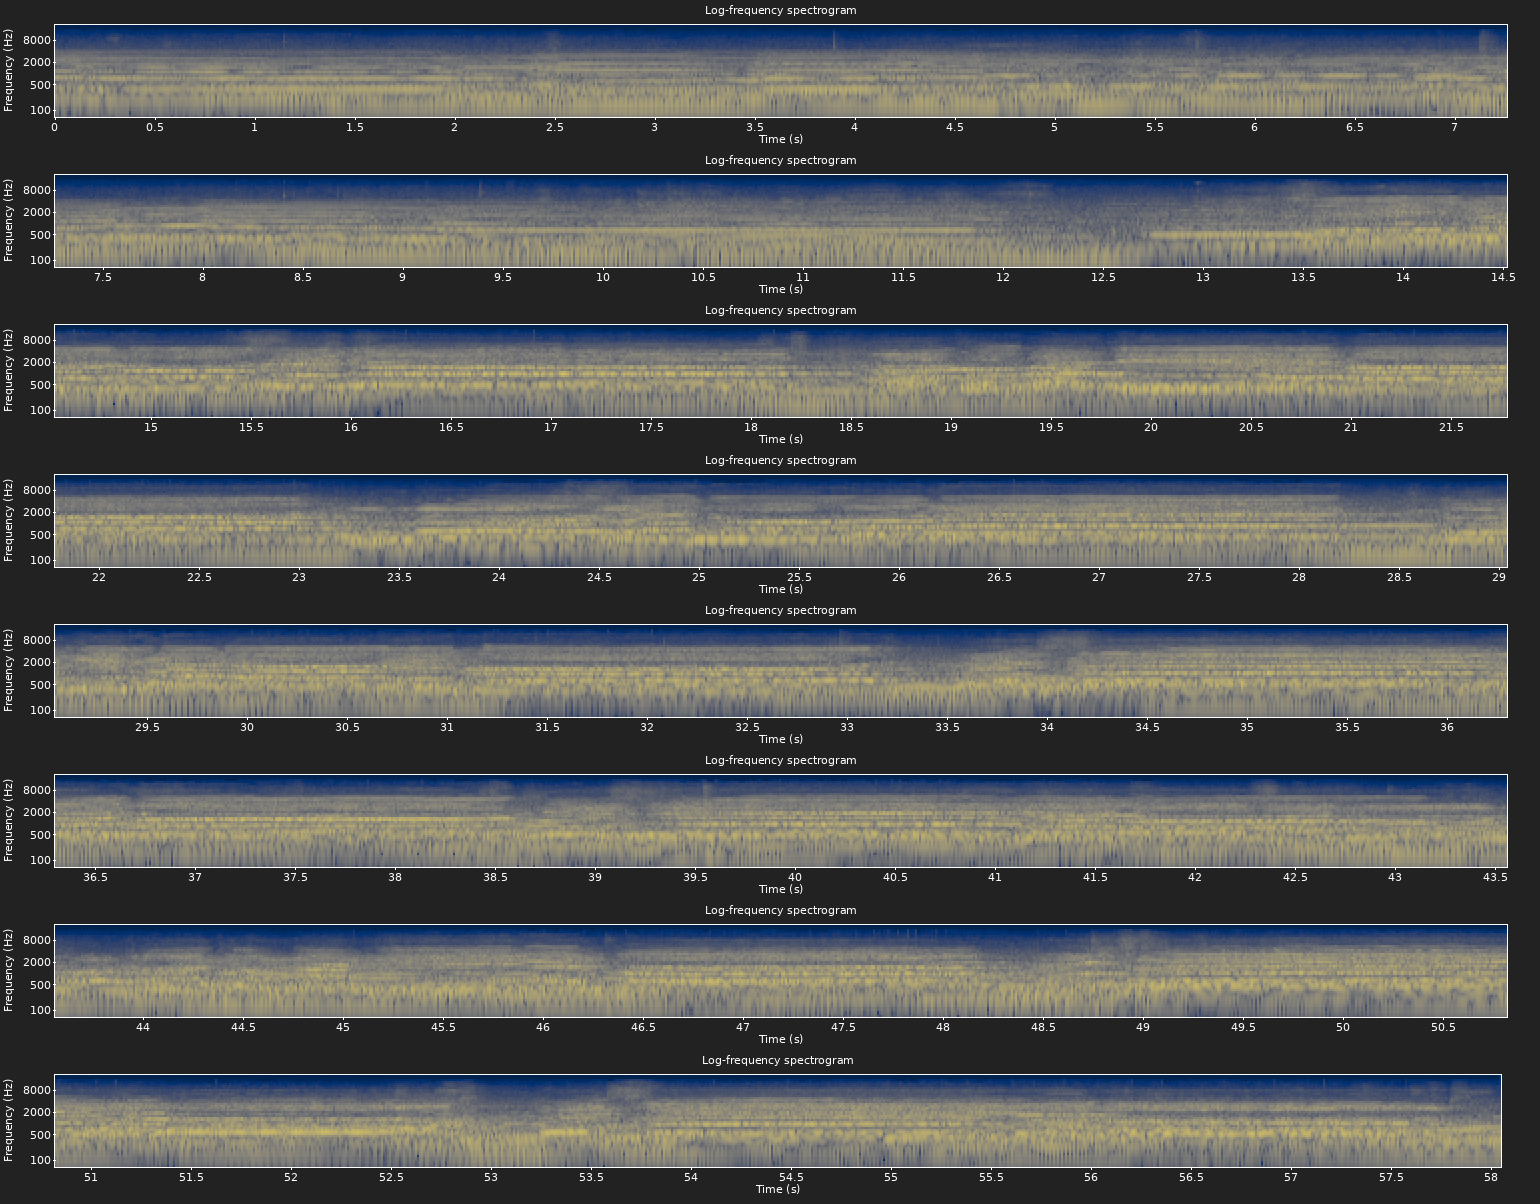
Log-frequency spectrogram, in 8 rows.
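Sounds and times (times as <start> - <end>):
choir singing a hymn: 0.0 - 58.0
instrumental accompaniment: 0.0 - 58.0.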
